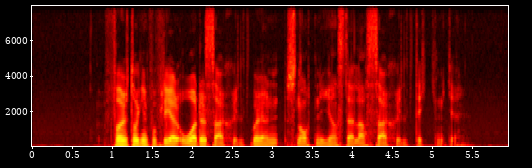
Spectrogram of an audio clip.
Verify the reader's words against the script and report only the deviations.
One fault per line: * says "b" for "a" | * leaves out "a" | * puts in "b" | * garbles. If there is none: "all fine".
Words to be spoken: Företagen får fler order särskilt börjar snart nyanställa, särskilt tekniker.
all fine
